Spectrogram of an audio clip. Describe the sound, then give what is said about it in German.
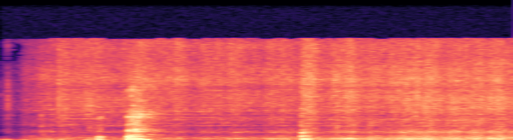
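A soft, steady hiss and sizzle of liquid nitrogen being poured from above into a plastic carafe that looks like a coffee pot, the whole thing steaming, with a couple of brief knocks and clinks near the start and a dull thump midway. “Und wir lernen gerade von oben flüssigen Stickstoff rein und das ganze Ding dampft einfach äh, Lern, lern nochmal, vielleicht hört man was.”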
